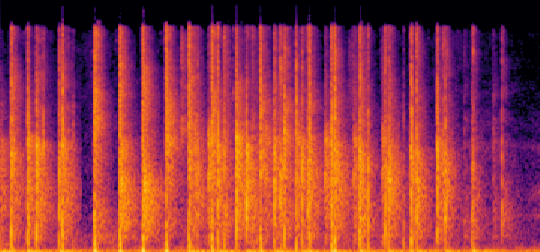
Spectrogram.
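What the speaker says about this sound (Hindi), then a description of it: "क्या जोरदार ताली के साथ" Lively applause from an audience at a poetry gathering, a kavi sammelan: sharp, close hand claps in a quick uneven burst that continues strongly for several seconds before slightly thinning out.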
